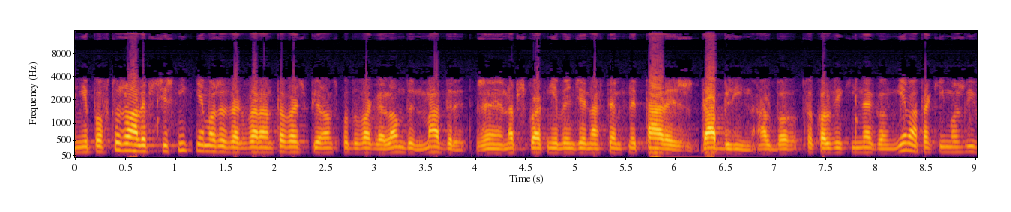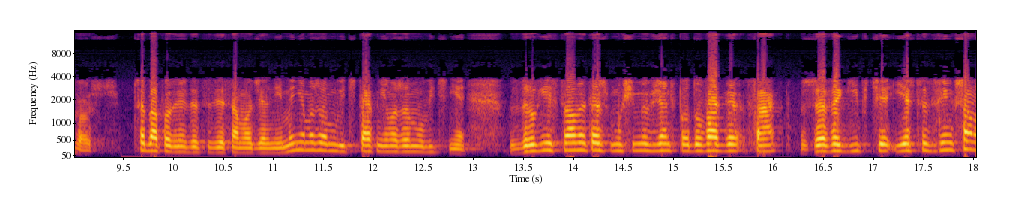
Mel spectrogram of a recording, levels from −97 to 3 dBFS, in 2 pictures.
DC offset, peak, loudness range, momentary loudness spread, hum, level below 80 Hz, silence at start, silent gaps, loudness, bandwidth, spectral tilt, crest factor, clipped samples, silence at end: under 0.1%; 0 dBFS; 4 LU; 10 LU; none; -56 dBFS; 0 s; none; -14 LUFS; 15.5 kHz; -6 dB/octave; 14 dB; 0.3%; 0 s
